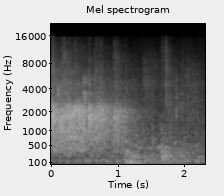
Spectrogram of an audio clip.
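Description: An audience applauds in a large echoing hall, then the applause fades.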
